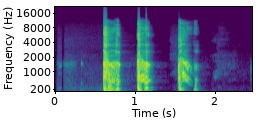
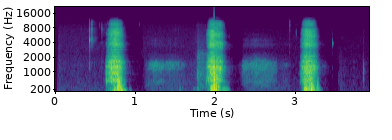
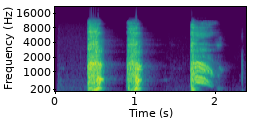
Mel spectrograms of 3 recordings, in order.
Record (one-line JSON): {"cough_length": "2.5 s", "cough_amplitude": 32768, "cough_signal_mean_std_ratio": 0.36, "exhalation_length": "3.9 s", "exhalation_amplitude": 31651, "exhalation_signal_mean_std_ratio": 0.28, "three_cough_length": "2.4 s", "three_cough_amplitude": 30902, "three_cough_signal_mean_std_ratio": 0.39, "survey_phase": "beta (2021-08-13 to 2022-03-07)", "age": "18-44", "gender": "Male", "wearing_mask": "No", "symptom_none": true, "smoker_status": "Never smoked", "respiratory_condition_asthma": false, "respiratory_condition_other": false, "recruitment_source": "REACT", "submission_delay": "2 days", "covid_test_result": "Negative", "covid_test_method": "RT-qPCR", "influenza_a_test_result": "Negative", "influenza_b_test_result": "Negative"}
